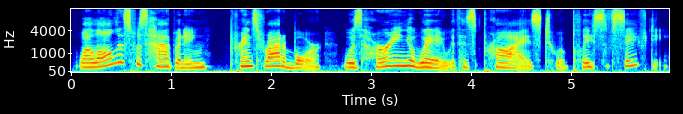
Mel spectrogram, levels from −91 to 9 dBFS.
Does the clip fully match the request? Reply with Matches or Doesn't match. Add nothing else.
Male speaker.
Doesn't match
